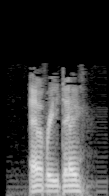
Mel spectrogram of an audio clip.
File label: "everyday", English; adjectives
